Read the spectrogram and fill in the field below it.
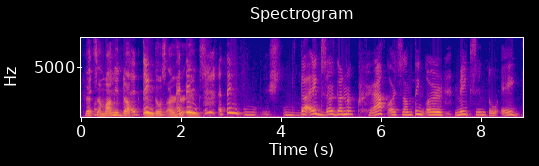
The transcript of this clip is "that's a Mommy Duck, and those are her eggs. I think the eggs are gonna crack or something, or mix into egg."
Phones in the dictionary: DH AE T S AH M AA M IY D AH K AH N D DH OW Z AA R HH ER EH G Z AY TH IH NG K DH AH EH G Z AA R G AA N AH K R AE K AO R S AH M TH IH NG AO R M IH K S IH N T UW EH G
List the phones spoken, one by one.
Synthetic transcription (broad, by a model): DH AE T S AH M AA M IY D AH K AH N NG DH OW S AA R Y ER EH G S AY T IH NG K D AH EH G S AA R G AA N AH K R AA K AO R S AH M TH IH NG AO R M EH K S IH N T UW EH G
